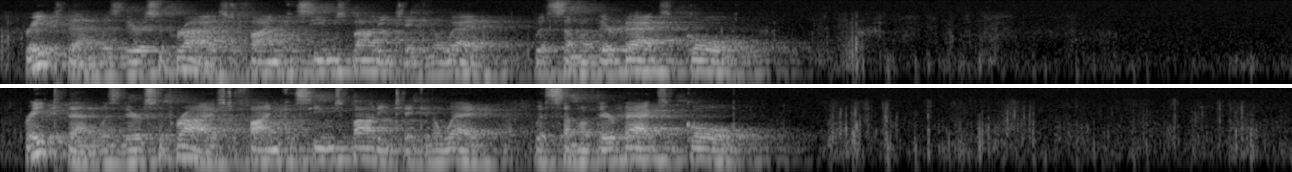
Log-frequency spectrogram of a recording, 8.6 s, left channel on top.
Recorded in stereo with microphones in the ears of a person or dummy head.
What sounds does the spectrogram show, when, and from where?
0.2 s a man speaking: 55° right (ahead or behind), 2 m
